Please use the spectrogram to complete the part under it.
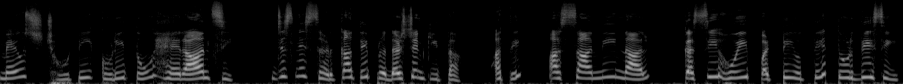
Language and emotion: Punjabi, surprised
